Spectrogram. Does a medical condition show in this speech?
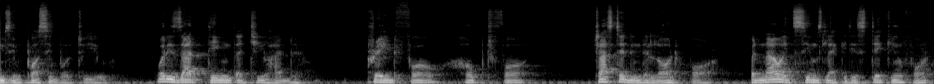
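No.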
